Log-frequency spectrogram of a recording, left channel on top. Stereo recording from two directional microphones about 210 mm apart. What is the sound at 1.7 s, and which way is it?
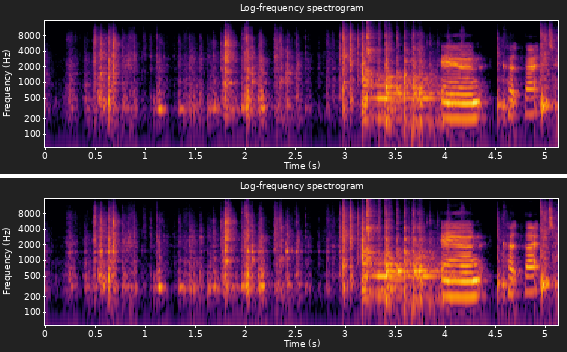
Typewriter, 5° right (ahead or behind).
